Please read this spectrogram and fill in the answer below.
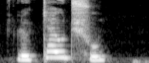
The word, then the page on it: Le caoutchouc: French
